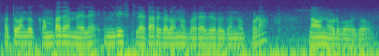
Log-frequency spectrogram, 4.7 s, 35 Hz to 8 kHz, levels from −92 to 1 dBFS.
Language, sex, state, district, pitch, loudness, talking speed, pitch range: Kannada, male, Karnataka, Bangalore, 110 Hz, -18 LUFS, 140 wpm, 100-115 Hz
